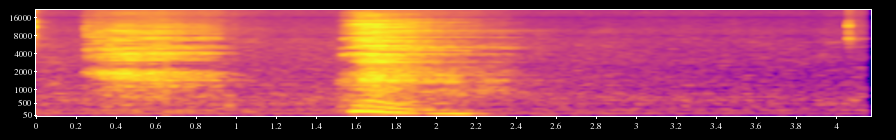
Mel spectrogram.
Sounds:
Sigh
